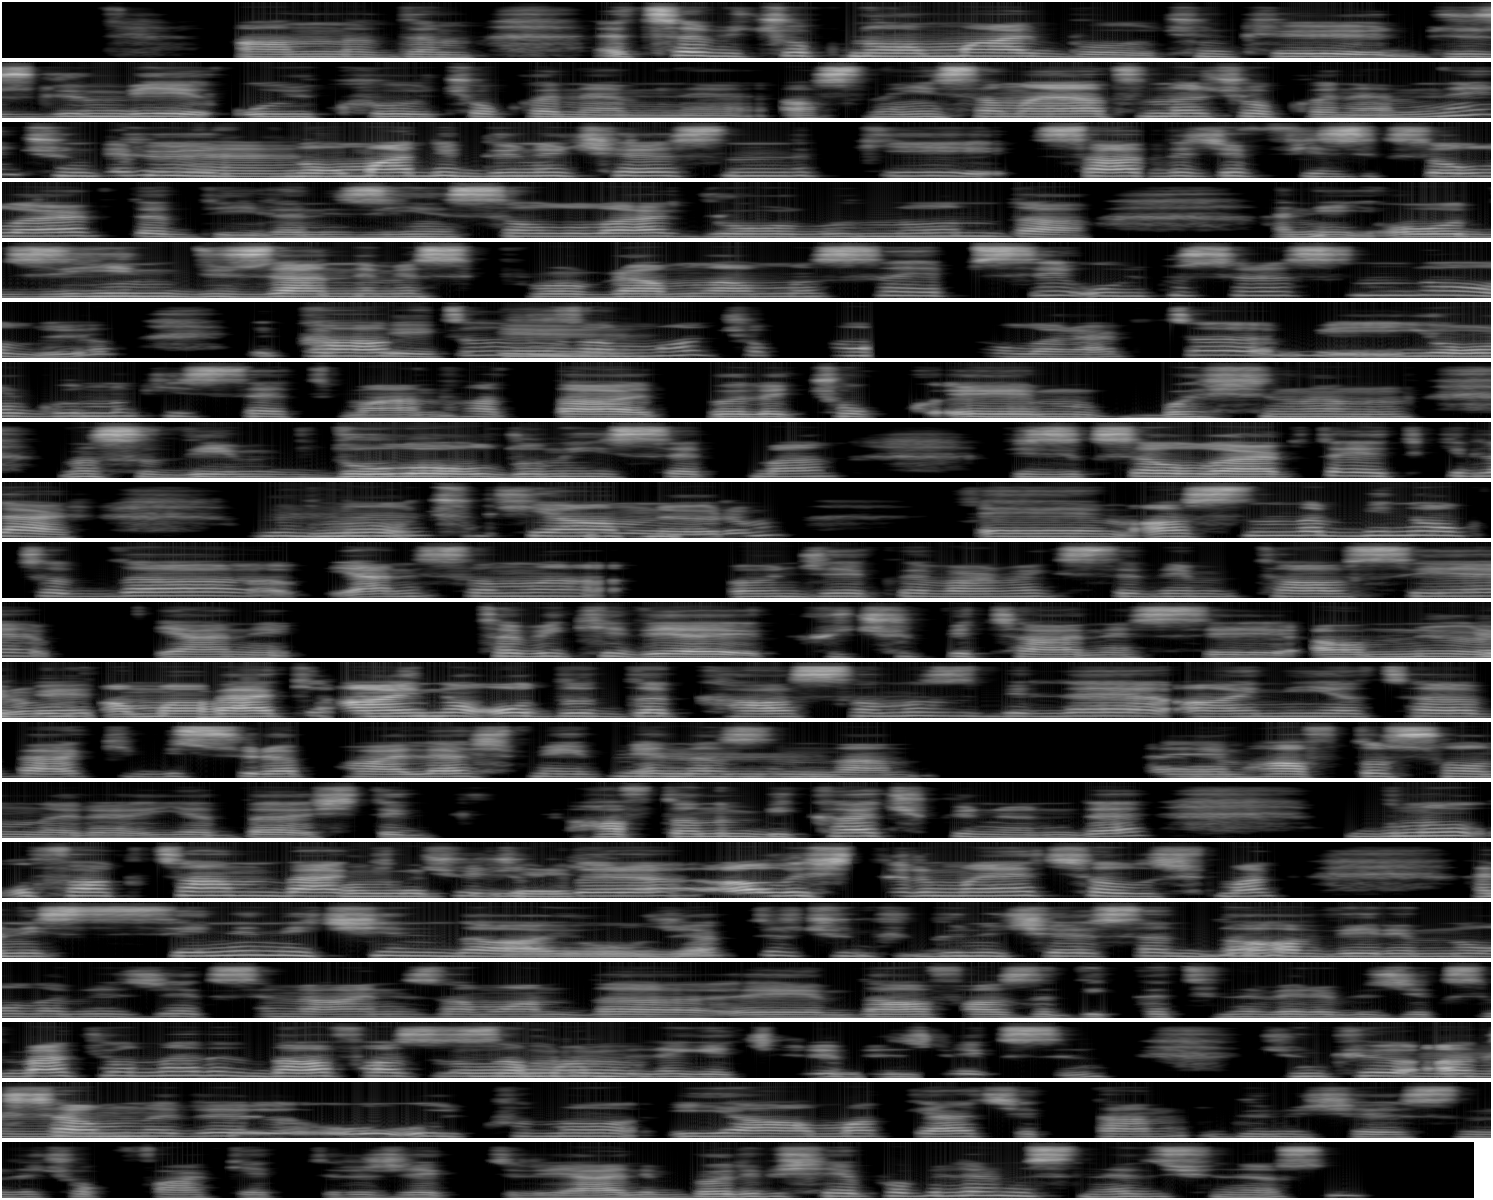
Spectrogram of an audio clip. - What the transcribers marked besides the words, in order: other background noise; tapping
- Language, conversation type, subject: Turkish, advice, Gün içinde dinlenmeye zaman bulamıyor ve sürekli yorgun mu hissediyorsun?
